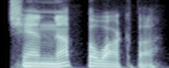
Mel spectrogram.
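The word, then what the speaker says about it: Canupawakpa: That's pretty much right. It's pronounced Chan. Oh, Chan. Chanapawakpa.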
